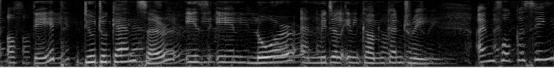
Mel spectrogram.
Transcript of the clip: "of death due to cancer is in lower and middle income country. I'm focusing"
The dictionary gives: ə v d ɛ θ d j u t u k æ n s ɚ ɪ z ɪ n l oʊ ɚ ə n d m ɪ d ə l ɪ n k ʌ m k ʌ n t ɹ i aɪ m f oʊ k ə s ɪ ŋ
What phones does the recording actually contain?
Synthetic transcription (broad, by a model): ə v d ɛ t d j u t u k æ n s ɚ ɪ z ɪ n l oʊ ɚ ə n d m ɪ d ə l ɪ n k ʌ m k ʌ n t ɹ i aɪ m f oʊ k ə s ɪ ŋ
